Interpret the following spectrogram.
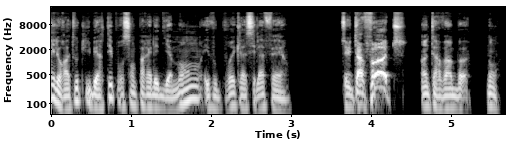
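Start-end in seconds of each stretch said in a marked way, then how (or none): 3.6-4.5 loud, high yelped accusation; accusing Boyle. Acted. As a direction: burst out with the blame, pitch leaping up. Boyle's accusation, first take.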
